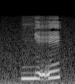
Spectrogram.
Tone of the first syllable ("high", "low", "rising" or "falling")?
rising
